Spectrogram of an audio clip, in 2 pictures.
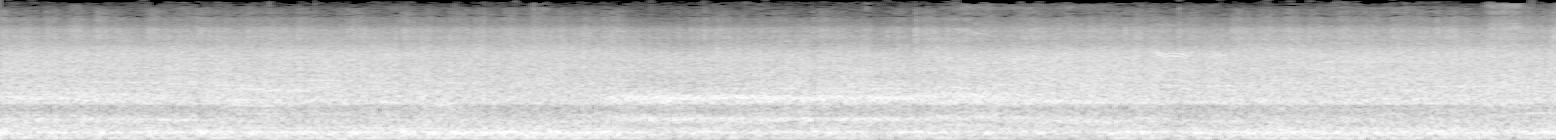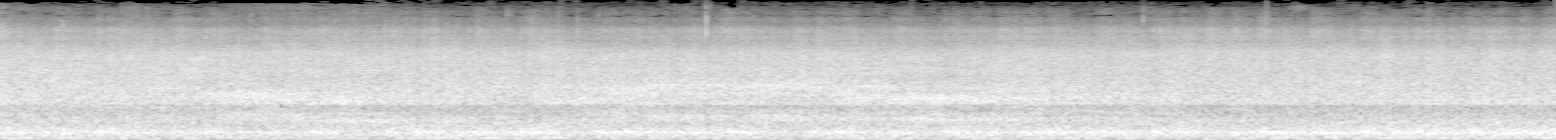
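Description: A large stadium crowd chants and sings loudly in unison.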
